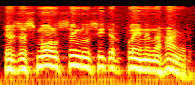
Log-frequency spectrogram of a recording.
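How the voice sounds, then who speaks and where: Man as dark-toned loyal radio policeman. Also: on the high side, quick pace, lightly acted. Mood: respectful. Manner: respectful, straightforward reporting. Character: loyal, eager male police subordinate. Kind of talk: 1940s radio drama acting.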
